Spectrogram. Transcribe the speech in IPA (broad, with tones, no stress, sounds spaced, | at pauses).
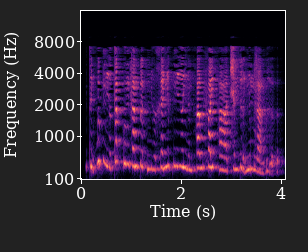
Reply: t̪ ḛ˧˨ ŋ ɓ ə˦˥ p̚ ɲ i˧˩ ə̯ t̪ a˦˥ t̚ ʔ o˧ ŋ s a˨˦ n ɗ ə˨˩ t̚ ɲ ɨ̤˨˩ ə̯ x ɛ˨˦ ɲ ə˦˥ p̚ ɲ i˧ ə̯ ɲ ə̤˨˩ n h a˧ w f a˨˦ j h a̤ː˨˩ t͡ɕ ə˨˦ n ɗ ɨ̰˧˨ ə̯ ɲ ə˧ m z a˧˩ n ɓ ɨ̰˧˨ ə̯ ʔ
